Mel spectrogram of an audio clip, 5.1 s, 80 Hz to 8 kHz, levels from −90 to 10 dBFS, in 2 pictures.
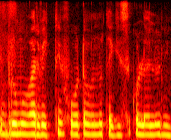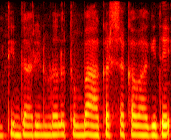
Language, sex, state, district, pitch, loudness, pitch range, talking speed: Kannada, female, Karnataka, Dakshina Kannada, 205 Hz, -18 LUFS, 195-210 Hz, 115 wpm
